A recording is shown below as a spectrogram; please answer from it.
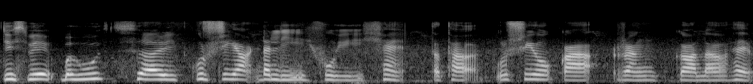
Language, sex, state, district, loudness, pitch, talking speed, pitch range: Hindi, male, Haryana, Charkhi Dadri, -17 LUFS, 220 Hz, 95 wpm, 195-235 Hz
